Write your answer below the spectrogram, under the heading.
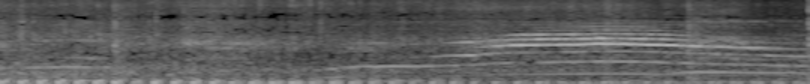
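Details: Cat fight outside a house: a steady low pulsing engine-like rumble underneath, then a long thin yowl that climbs and holds, rich in harmonics.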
